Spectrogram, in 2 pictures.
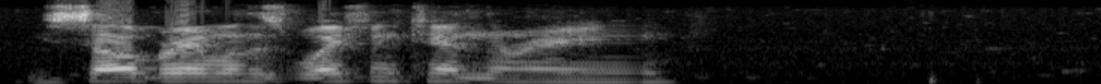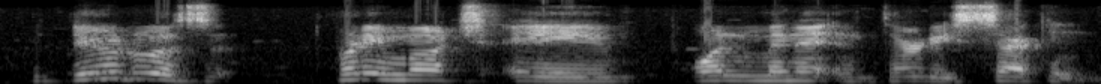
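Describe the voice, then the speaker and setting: A man's voice: fairly high pitch, low-quality recording. A man giving opinions casually on a sports podcast, blunt and emphatic in how he talks. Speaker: wrestling podcast panelist.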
